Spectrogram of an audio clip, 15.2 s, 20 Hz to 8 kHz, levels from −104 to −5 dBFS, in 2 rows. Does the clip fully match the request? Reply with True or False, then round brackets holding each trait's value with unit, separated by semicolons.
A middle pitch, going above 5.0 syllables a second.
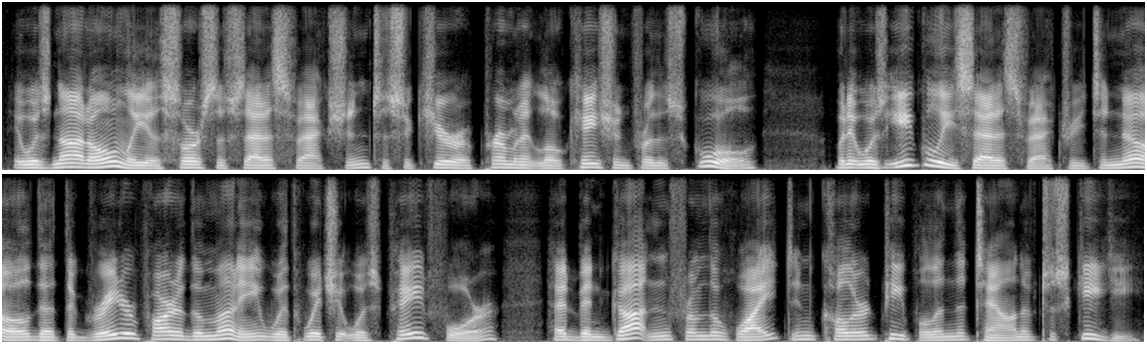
True (150 Hz; 5.3 syllables/s)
